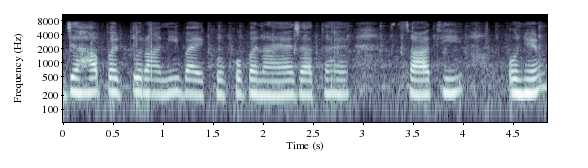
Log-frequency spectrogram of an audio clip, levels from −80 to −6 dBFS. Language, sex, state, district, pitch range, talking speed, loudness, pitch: Hindi, female, Uttar Pradesh, Jyotiba Phule Nagar, 210-230 Hz, 150 wpm, -17 LUFS, 220 Hz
